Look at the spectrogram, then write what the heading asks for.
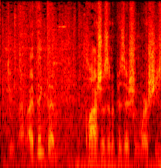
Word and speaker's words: Clash: alright CCTV cache this clash as it rhymes with cash huh class has been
